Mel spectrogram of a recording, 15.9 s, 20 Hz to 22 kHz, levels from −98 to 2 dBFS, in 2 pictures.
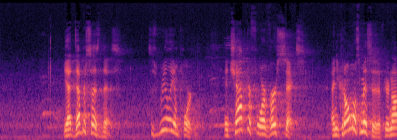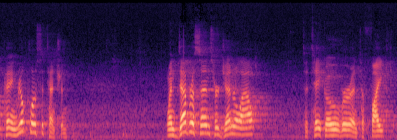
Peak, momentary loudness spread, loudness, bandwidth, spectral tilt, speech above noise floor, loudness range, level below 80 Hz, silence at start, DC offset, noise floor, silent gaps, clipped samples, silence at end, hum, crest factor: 0 dBFS; 20 LU; -17 LUFS; 9.4 kHz; -7.5 dB/octave; 30 dB; 4 LU; -56 dBFS; 0.85 s; under 0.1%; -46 dBFS; none; under 0.1%; 0.05 s; none; 18 dB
